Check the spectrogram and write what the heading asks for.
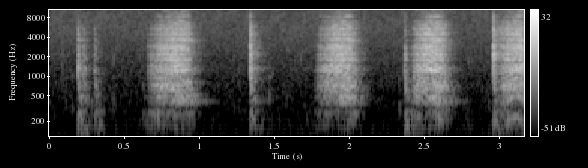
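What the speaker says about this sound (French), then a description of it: "Et avec une lime, avec un angle d'à peu près 45 degrés," A hand file rasping along the metal edges of a piece held in a vise at a forge, worked at about a 45-degree angle: four long, even strokes with brief clicks between them, close and clear.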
